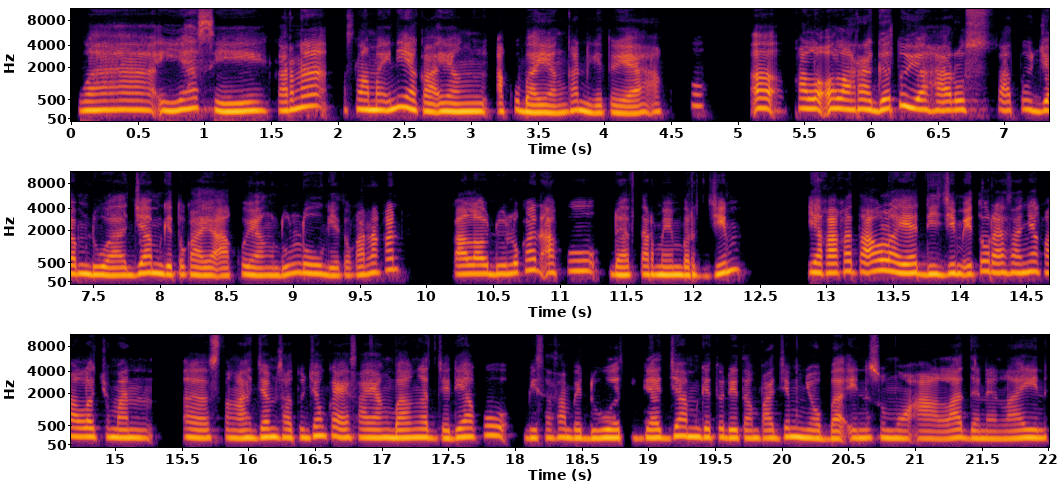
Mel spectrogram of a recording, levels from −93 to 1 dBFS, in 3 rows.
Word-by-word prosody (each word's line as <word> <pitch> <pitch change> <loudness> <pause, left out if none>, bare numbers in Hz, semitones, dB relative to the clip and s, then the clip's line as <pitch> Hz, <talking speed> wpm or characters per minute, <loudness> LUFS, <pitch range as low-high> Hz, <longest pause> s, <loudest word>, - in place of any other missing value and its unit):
Wah 235 0 +1
iya 220 +3 +2 0.2
sih, 210 0 +3
karena 285 +10 0 0.2
selama 240 0 +4
ini 265 +4 +3
ya - - +3
Kak 200 - +3
yang 200 0 +5 0.2
aku 205 +2 -5
bayangkan 180 +3 +2
gitu 175 -2 -1
ya, 165 +3 -1
aku, 335 - -14 0.4
eee, 270 -1 +2 0.2
kalau 265 -1 +2
olahraga 255 -1 +2
tuh 345 - -1
ya 275 -6 +4
harus 230 +1 -2
1 230 0 -6
jam, 215 +1 +1
2, 190 -3 +2
3 230 +6 +1
jam - - +1
gitu, 200 -2 -1
kayak 185 -3 -1
aku 205 - -6
yang 180 0 -1
dulu, 220 +3 0
gitu. 180 0 -5
Karena 200 +5 -2
kan, 315 - -2 0.4
kalau 215 0 +1
dulu 215 +4 -1
kan 300 -1 -3
aku 280 +4 -4
daftar 195 +1 -1
member 195 -1 +3
gym, 205 - -1 0.6
ya 245 - +3
Kakak 240 +3 0
tau 275 +5 +2
lah 280 - +3
ya, 230 -1 +4
di 205 0 +2
gym 215 +3 +1
itu 210 +5 -2
rasanya 240 +1 0
kalau 220 -1 +1
cuman, 195 -3 0 0.2
eee, 195 -2 0
0,5 190 -1 -2
jam, 205 +2 +1
1 200 0 -3
jam 235 +5 0
kayak 205 -4 -2
sayang 200 -1 +1
banget, 195 +1 +2
jadi 205 +4 +1
aku 240 +2 -4 0.2
bisa 190 +1 -4
sampai 195 0 -1
2,3 195 +1 0
jam 225 +3 +1
gitu 205 -2 -1
di 195 - +2
tempat 185 -1 -3
gym, 215 -1 +3
nyobain 185 0 -1
semua 190 -2 -2
alat 180 +2 -4
dan 180 -1 -3
lain-lain. 180 +2 -1
205 Hz, 200 wpm, -22 LUFS, 190-235 Hz, 0.6 s, yang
